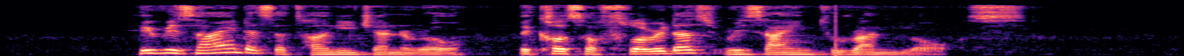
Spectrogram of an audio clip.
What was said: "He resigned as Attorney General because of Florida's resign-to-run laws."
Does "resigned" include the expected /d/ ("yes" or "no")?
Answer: yes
